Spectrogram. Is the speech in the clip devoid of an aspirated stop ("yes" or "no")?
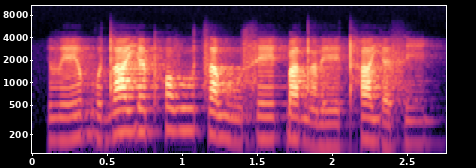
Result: no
